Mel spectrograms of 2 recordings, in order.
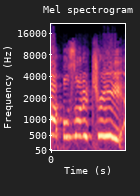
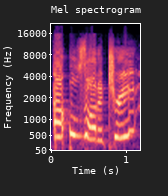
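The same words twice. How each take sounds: First: "Apples on a tree!" high, loud, falling on "tree" as a teary exclamation; amazed exclamation. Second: "Apples on a tree?" high, loud, rising on "tree" as a teary question; amazed question. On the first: Realizing the apples are really there, high teary falling exclamation. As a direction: proclaim "Apples on a tree!" with a firm fall. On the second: Spotting apples over the neighbor's fence, high teary rising question. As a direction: ask "Apples on a tree?" in wonder, rising at the end. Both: Retold or imitated. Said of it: "I was like".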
